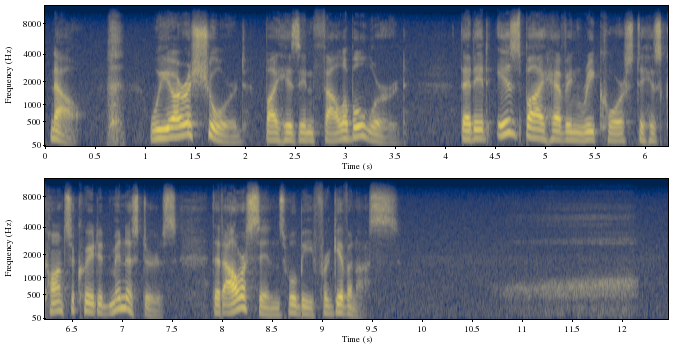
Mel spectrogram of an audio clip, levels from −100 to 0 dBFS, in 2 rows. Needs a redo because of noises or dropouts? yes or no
yes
